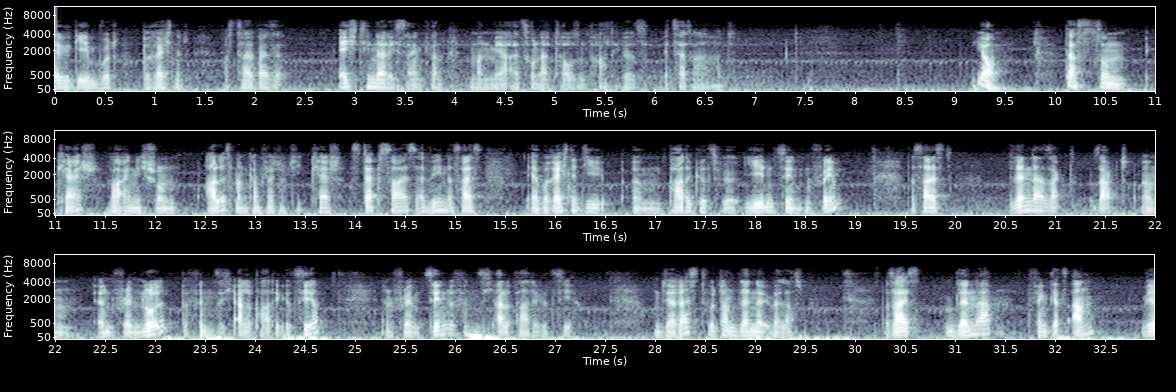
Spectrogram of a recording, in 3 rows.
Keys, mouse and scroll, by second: 11.4-13.0 scroll down 2, 30.2 click.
